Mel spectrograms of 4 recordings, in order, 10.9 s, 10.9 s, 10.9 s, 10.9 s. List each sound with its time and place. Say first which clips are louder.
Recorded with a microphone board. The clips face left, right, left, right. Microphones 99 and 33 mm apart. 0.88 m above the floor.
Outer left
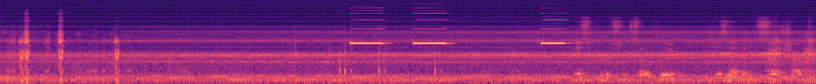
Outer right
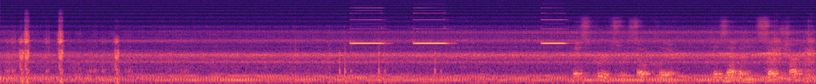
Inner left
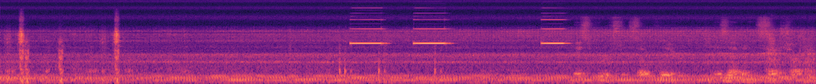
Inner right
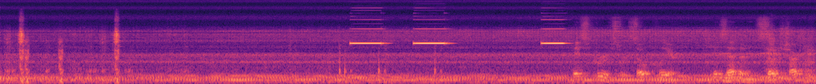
4.7 s an alarm: outer left 5 dB, inner right 5 dB; 15° right (ahead or behind), 3 m
7.6 s a man speaking: outer right 4 dB, inner right 5 dB; 80° right, 3 m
